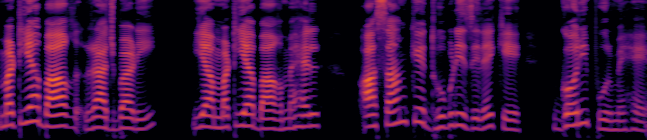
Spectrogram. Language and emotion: Urdu, neutral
